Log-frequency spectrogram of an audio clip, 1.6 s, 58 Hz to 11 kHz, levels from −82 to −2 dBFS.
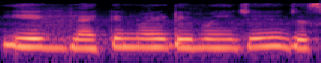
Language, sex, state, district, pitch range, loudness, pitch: Hindi, female, Bihar, Darbhanga, 210-230 Hz, -24 LUFS, 220 Hz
